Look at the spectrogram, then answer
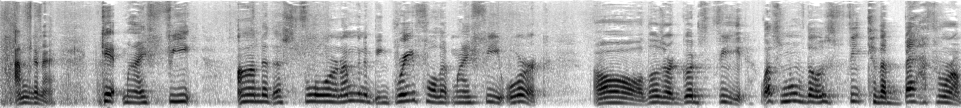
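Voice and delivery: loud, pumped-up, gung-ho, self-motivating chatter. Doing morning self-talk while getting out of bed, loud self-talk. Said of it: "I thought we used our inside voices".

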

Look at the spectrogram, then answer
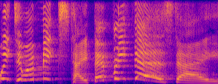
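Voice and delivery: very high, light, sing-song Cockney lilt. Teasing the other speaker by repeating their words: imitating a cockney accent. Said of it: "you went a bit cockney then".

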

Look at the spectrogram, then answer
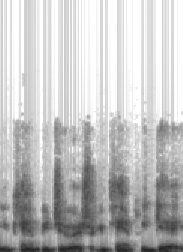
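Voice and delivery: ordinary talk, nothing marked

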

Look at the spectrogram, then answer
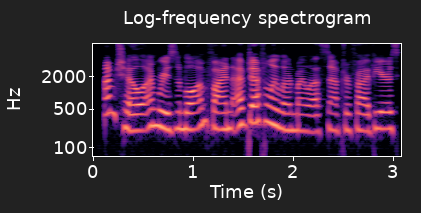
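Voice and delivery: ordinary talk

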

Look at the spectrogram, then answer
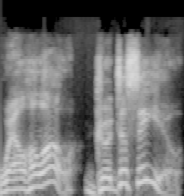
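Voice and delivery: exaggerated, dialed-up, sing-song voice.

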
